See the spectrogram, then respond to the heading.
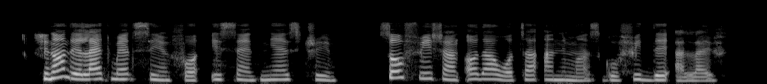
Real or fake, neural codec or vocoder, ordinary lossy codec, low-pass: real; none; Opus, 64 kbps; 7.2 kHz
